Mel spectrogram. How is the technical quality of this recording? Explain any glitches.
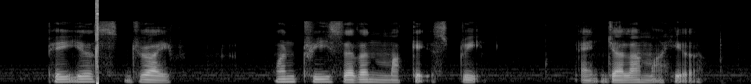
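The recording has one glitch. At 0.96 s, an uninitialised buffer plays for 20 ms: memory left over from before was output as samples, giving a loud crack or burst of digital noise rather than a silent dropout.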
